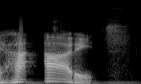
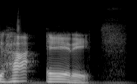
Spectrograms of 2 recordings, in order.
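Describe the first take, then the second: First: Haaretz with "a" after "ha", as ha-AA-retz; altered vowel, correct form. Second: Haeretz with "e" after "ha", as ha-E-retz; slow demonstration of haeretz, the "e" left unaltered; unchanged vowel, incorrect form. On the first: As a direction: slowly draw out the stressed open "aa" in "haaretz". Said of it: "Alterou-se aqui a primeira sílaba". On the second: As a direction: keep a stressed open "e" in "haeretz". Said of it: "Você não tem aqui". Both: Shown as a demonstration.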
